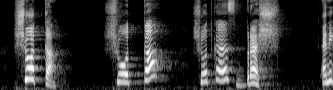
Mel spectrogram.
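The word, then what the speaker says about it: щётка: Shotka.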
